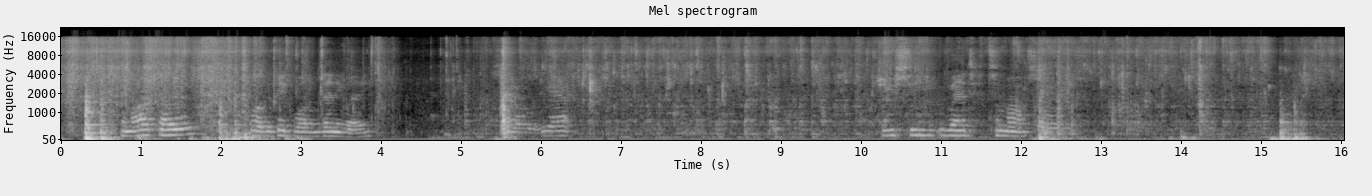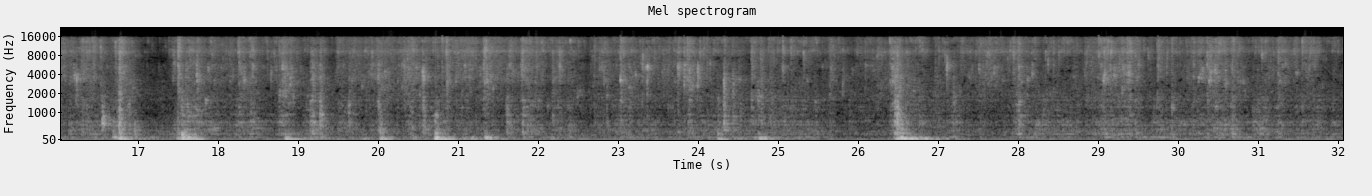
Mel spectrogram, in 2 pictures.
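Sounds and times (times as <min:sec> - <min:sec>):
tap running into sink: 0:00.2 - 0:00.8, 0:13.9 - 0:18.0, 0:18.8 - 0:22.0
knocks and bumps in sink: 0:00.3 - 0:00.8, 0:01.8 - 0:02.6, 0:15.1 - 0:15.7.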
